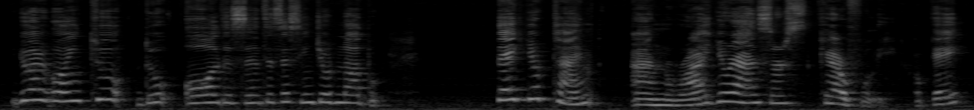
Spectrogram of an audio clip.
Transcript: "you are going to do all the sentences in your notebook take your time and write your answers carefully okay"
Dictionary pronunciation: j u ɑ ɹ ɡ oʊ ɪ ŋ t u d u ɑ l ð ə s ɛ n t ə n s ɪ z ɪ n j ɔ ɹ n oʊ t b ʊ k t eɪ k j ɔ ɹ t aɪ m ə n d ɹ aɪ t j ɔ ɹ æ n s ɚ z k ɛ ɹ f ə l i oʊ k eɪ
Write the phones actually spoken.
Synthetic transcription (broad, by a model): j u ɑ ɹ ɡ oʊ ɪ ŋ t u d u ɑ l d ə s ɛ n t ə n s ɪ s ɪ n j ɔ ɹ n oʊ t b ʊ k t eɪ k j ɔ ɹ t aɪ m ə n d ɹ aɪ t j ɔ ɹ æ n s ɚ s k ɛ ɹ f ə l i oʊ k eɪ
